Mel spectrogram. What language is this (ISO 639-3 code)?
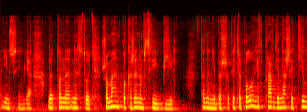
ukr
